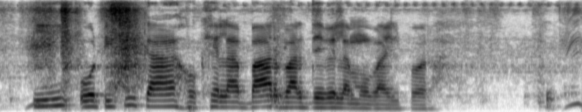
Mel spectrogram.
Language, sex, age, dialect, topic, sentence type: Bhojpuri, male, 51-55, Northern, banking, question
